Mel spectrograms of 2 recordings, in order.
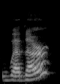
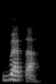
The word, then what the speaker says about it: weather: with me is not weather we're using british english everybody so we don't say the r sound at the end it's only uh uh so it's weather say again weather weather very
